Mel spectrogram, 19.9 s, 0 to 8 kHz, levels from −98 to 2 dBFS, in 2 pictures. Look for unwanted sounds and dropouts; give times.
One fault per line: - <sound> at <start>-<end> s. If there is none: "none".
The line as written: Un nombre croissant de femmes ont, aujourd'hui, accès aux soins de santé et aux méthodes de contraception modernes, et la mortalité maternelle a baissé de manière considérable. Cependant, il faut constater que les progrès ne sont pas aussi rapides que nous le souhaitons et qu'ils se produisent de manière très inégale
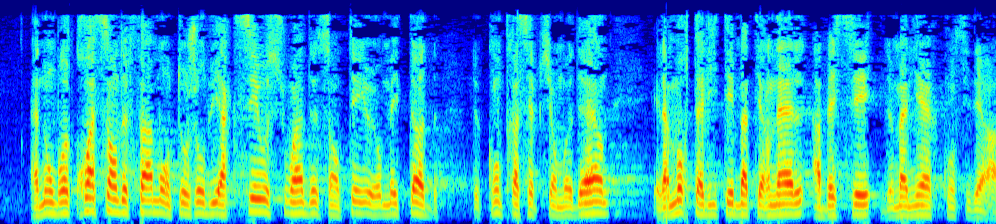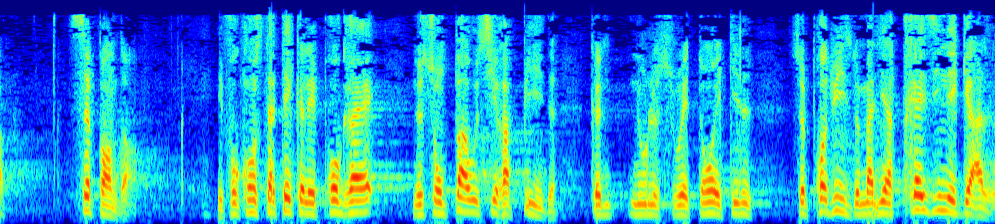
none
